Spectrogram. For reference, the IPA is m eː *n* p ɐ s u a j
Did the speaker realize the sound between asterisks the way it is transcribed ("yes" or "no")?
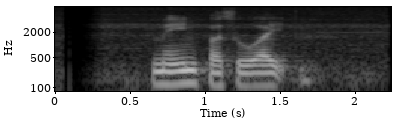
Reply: yes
